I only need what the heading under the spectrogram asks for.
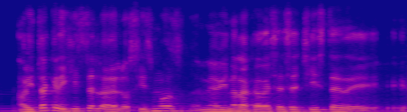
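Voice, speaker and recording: A man with a fairly high pitch talks at a fairly quick pace in a somewhat breathy voice, with audible room echo. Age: 20s. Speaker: engineering student, co-host. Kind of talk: casual chat.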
